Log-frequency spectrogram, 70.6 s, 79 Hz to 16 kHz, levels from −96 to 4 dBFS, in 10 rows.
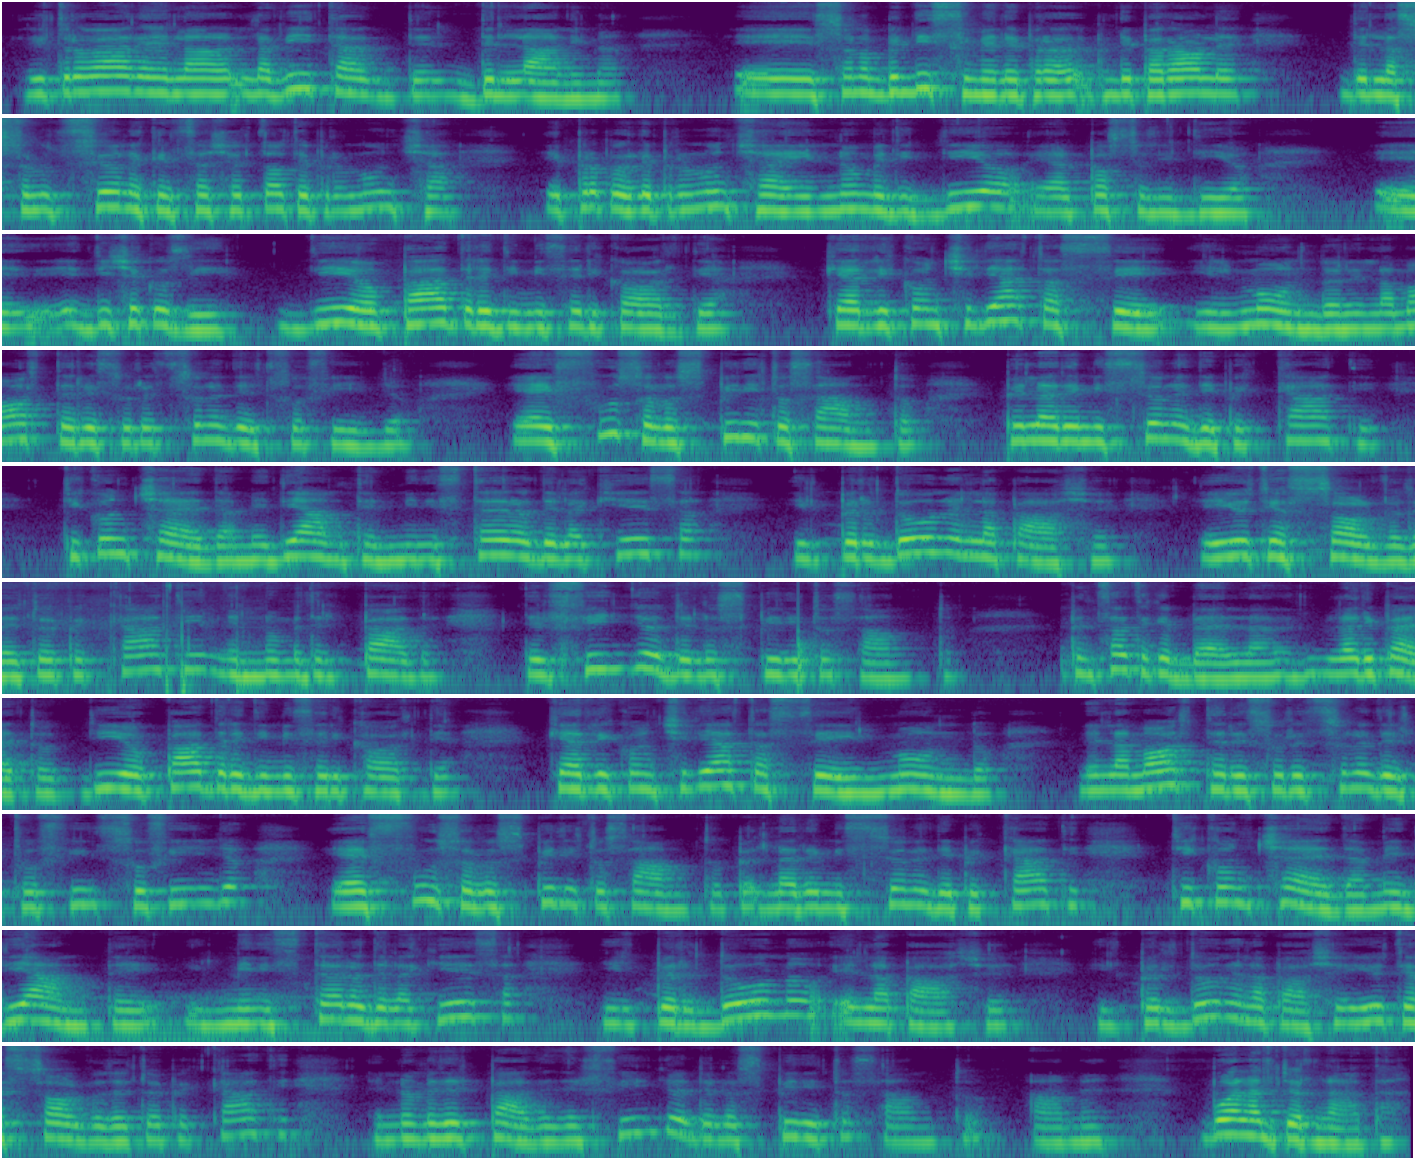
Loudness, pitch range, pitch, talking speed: -27 LUFS, 190-225 Hz, 205 Hz, 140 wpm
